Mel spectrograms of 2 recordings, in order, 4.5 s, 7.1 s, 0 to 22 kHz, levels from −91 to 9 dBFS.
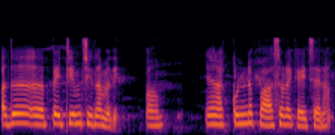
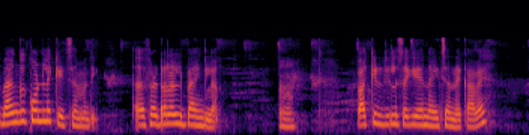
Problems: background sounds at intervals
